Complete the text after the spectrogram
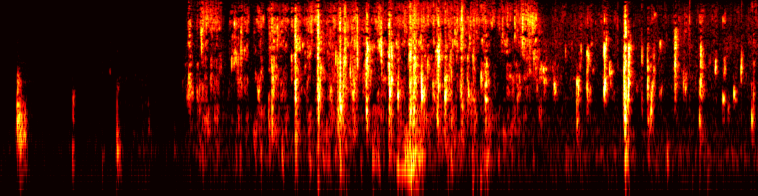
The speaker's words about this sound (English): just washing my hands real fast. Get that grease from the sausage off of them.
